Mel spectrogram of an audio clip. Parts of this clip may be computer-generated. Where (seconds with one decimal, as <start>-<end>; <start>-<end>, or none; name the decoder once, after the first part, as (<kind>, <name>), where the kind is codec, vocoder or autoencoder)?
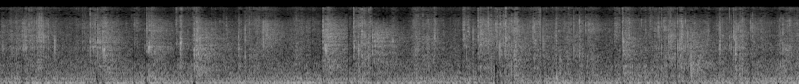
none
